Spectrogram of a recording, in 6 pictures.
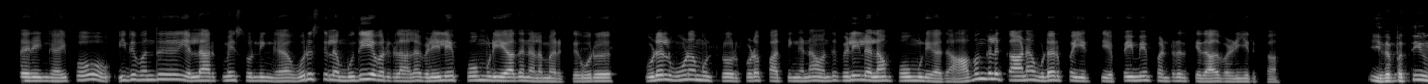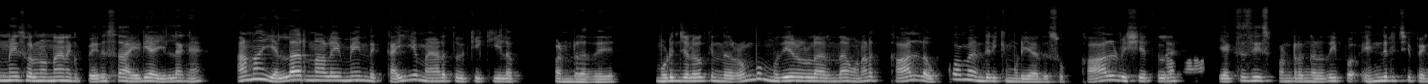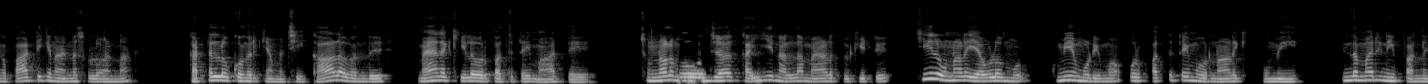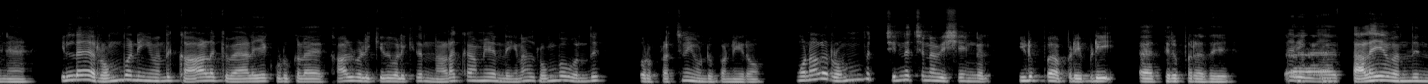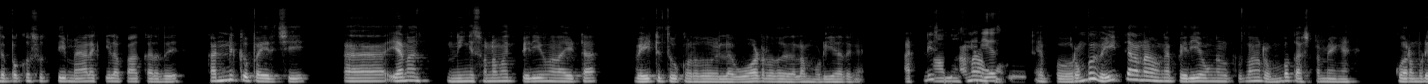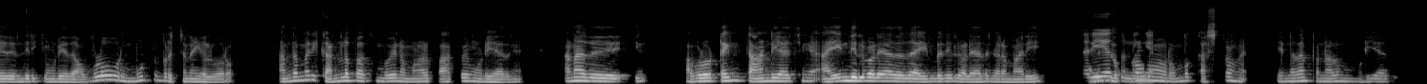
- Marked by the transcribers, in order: other background noise; "உன்னால" said as "சுன்னால"; "குனிய" said as "குமிய"; "குனி" said as "குமி"; drawn out: "அ"; in English: "அட்லீஸ்ட்"; other noise
- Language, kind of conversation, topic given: Tamil, podcast, ஒவ்வொரு நாளும் உடற்பயிற்சி பழக்கத்தை எப்படி தொடர்ந்து வைத்துக்கொள்கிறீர்கள்?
